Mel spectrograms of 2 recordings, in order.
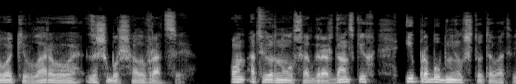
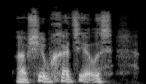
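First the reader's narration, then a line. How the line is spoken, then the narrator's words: Mumbled. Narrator (Russian): обсасывая губу, промямлил Леха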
